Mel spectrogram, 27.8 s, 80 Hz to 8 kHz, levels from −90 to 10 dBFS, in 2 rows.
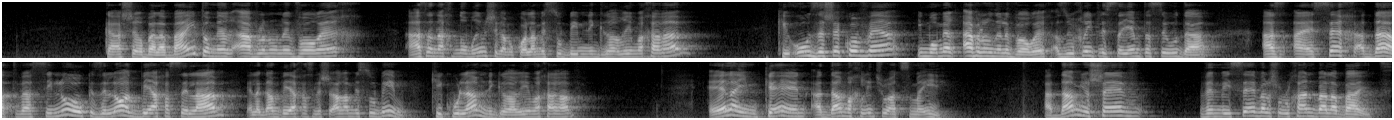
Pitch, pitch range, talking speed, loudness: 175 Hz, 155-195 Hz, 135 wpm, -20 LUFS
